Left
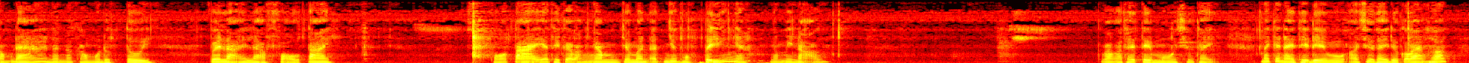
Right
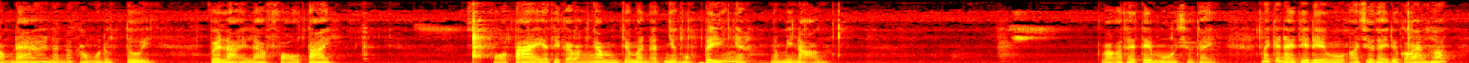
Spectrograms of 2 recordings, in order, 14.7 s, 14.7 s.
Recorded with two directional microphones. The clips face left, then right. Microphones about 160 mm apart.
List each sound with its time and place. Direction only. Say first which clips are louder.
0.0 s a woman's voice: left 4 dB; 40° left (ahead or behind)
4.9 s a woman's voice: left 4 dB; 30° left (ahead or behind)
11.0 s a woman's voice: left 4 dB; 30° left (ahead or behind); by 14.5 s 45° left (ahead or behind)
